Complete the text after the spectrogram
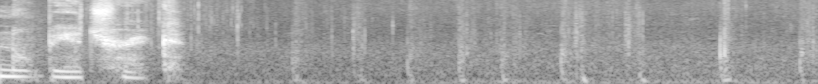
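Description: Footsteps run quickly over soft grass.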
